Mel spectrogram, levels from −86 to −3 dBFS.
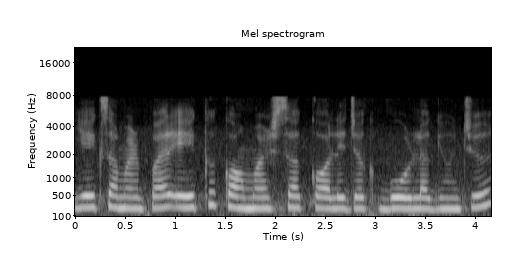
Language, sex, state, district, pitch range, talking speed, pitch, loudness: Garhwali, female, Uttarakhand, Tehri Garhwal, 220-245 Hz, 145 wpm, 230 Hz, -29 LUFS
